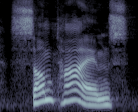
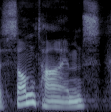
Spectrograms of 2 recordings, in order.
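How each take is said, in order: First: "sometimes" drawn out slowly on a high pitch; stressed sometimes. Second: Said in the usual way. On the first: Shown as a demonstration. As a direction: lift and stretch "sometimes" to make it land.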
